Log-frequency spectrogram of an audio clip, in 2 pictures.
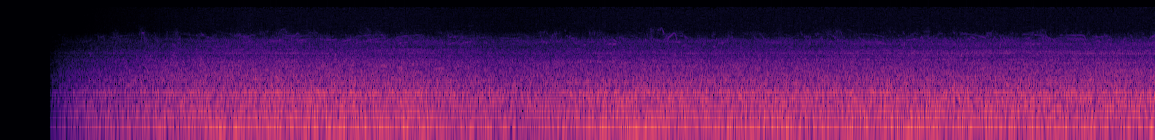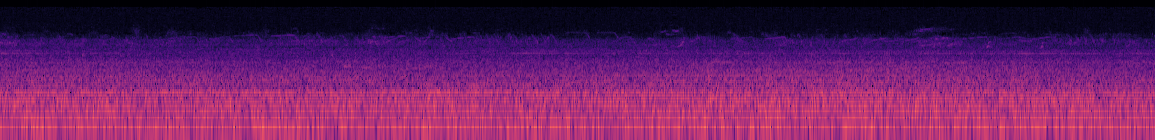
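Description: Jet airliner engines running steadily: a constant rumble with a steady hum. It fades in out of silence about half a second in.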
